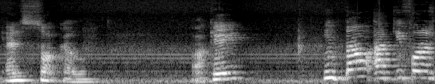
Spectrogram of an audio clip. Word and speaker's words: Zócalo: El Zócalo vai se pronunciar um som de S. El Zócalo.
